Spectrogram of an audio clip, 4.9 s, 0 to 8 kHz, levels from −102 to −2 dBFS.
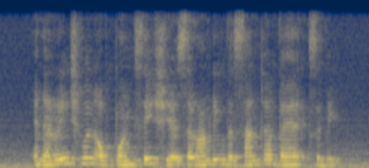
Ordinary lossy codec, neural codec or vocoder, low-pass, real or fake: none; autoencoder, 48 kHz, 32 numbers a frame, DAC-VAE, trained on Japanese speech; 7.2 kHz; fake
